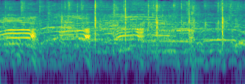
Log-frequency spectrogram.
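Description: Audience laughing, many voices overlapping in short bursts, with a few scattered claps.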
